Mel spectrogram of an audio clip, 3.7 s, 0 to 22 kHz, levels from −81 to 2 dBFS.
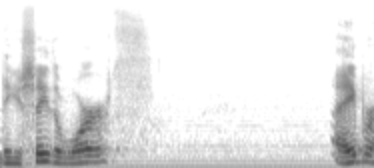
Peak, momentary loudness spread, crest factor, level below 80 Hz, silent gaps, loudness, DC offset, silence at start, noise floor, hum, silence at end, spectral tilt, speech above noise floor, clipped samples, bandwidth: -12 dBFS; 21 LU; 20 dB; -58 dBFS; none; -28 LUFS; under 0.1%; 0 s; -56 dBFS; 60 Hz at -55 dBFS; 0 s; -6 dB/octave; 28 dB; under 0.1%; 19 kHz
